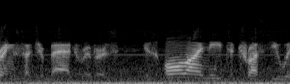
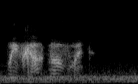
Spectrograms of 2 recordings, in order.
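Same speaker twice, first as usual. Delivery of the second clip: hushed radio report; 5 semitones higher, slower than usual. Acted. Spotter reporting over radio.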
